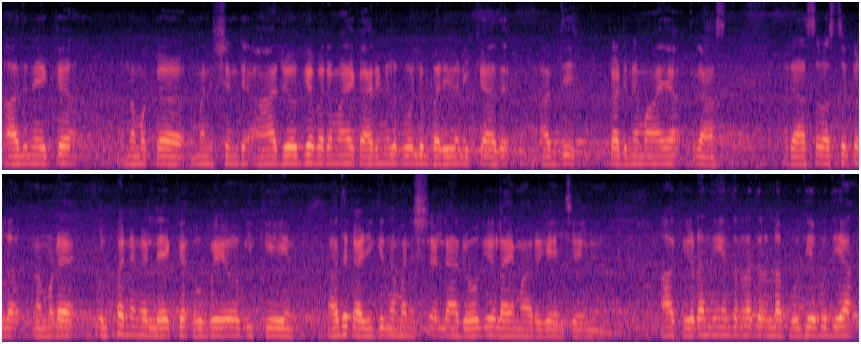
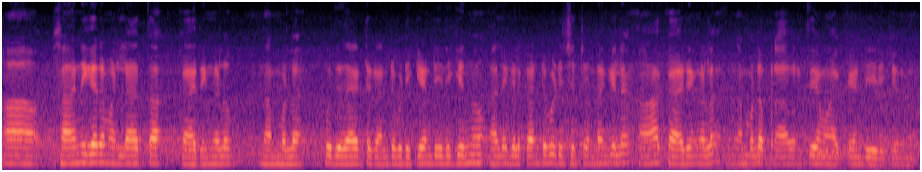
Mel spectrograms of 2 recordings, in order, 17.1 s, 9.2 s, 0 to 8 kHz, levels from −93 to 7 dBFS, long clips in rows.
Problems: none marked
